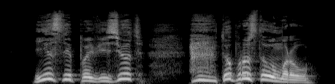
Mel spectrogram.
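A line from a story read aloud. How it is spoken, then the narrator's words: Heavy-sighing reply. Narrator (Russian): тяжело вздохнув, ответил Ким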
